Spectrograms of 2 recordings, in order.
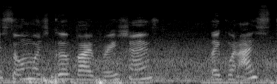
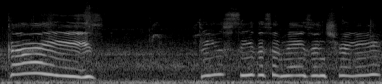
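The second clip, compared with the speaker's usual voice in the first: calling out; 9 semitones higher, slower than usual. Real, not acted. Calling viewers, louder.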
